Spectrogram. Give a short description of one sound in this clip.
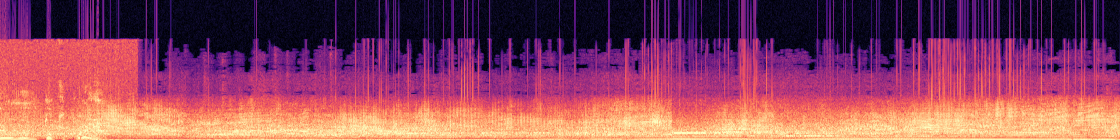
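Car engines drone steadily, rising slowly in pitch.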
